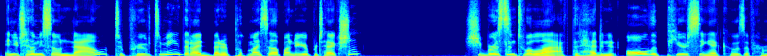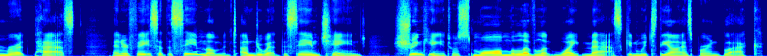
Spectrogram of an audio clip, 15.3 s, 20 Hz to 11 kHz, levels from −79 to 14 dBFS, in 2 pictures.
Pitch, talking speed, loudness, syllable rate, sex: 215 Hz, 230 wpm, -21 LUFS, 6.0 syllables/s, female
